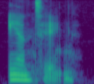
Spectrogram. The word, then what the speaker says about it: anting: But there is one form of bird body care that may have no equivalent in our health spas: anting. Anting, spelled like it sounds, A-N-T-I-N-G, is a bizarre form of bird behavior that has often been observed but is not well understood.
